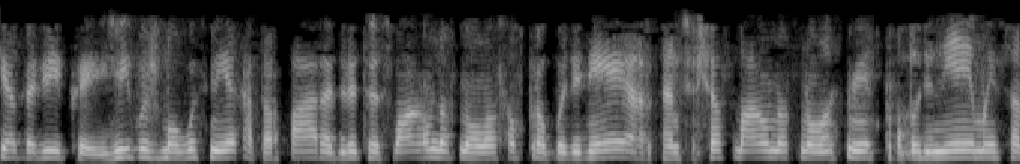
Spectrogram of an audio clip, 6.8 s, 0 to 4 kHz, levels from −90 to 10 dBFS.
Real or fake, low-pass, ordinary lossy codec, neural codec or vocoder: fake; 3.6 kHz; MP3, 24 kbps; codec, 16 kHz, 4 kbps, X-Codec, HuBERT features, trained on LibriSpeech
